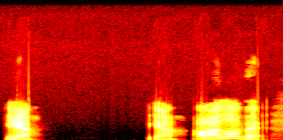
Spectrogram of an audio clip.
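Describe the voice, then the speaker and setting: A woman's voice: sits high, animated, normal speed, creaky, no room sound, dull audio. A woman hosting a podcast, asking questions in an upbeat, encouraging way. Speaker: podcast host. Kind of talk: casual interview chat.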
